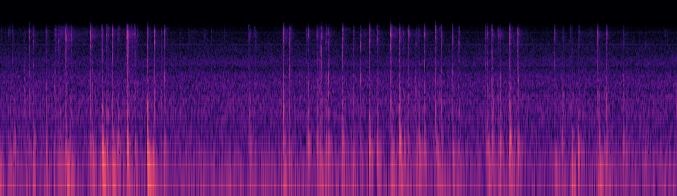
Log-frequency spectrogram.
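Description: Computer keyboard typing in bursts of quick keystrokes, with short pauses between runs.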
